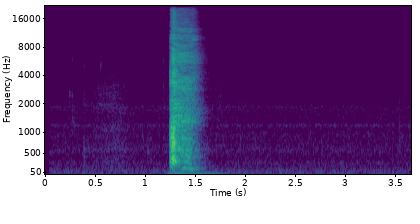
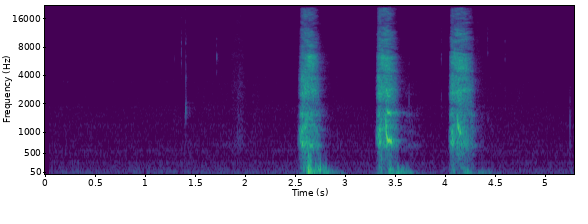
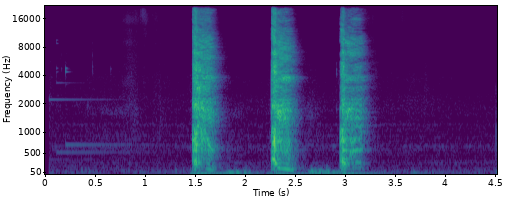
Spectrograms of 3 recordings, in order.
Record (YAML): cough_length: 3.7 s
cough_amplitude: 12357
cough_signal_mean_std_ratio: 0.17
exhalation_length: 5.3 s
exhalation_amplitude: 6240
exhalation_signal_mean_std_ratio: 0.26
three_cough_length: 4.5 s
three_cough_amplitude: 17040
three_cough_signal_mean_std_ratio: 0.28
survey_phase: beta (2021-08-13 to 2022-03-07)
age: 45-64
gender: Female
wearing_mask: 'No'
symptom_none: true
smoker_status: Never smoked
respiratory_condition_asthma: false
respiratory_condition_other: false
recruitment_source: REACT
submission_delay: 1 day
covid_test_result: Negative
covid_test_method: RT-qPCR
